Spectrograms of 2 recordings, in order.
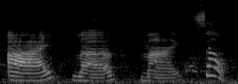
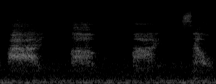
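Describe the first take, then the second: First: It is spoken in a normal voice. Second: It is spoken in a whisper.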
